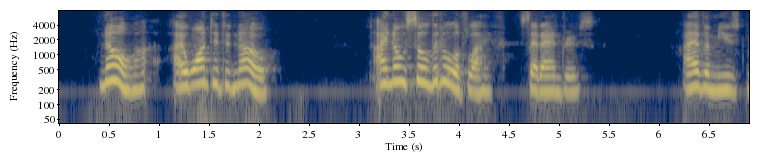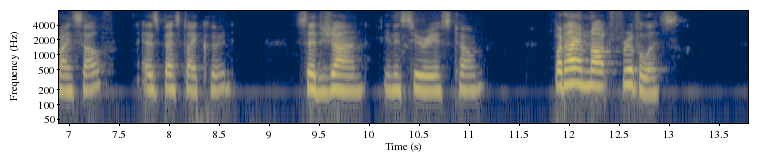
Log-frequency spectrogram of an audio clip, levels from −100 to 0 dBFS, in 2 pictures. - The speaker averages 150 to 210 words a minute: No, average, 140 wpm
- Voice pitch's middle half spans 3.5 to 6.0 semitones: Yes, average, 4.0 semitones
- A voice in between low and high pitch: No, high, 200 Hz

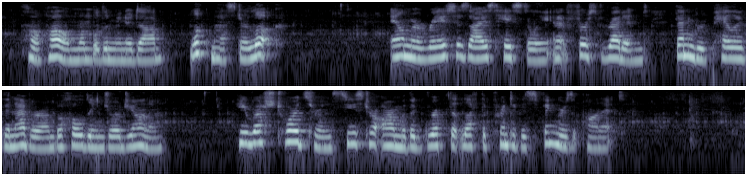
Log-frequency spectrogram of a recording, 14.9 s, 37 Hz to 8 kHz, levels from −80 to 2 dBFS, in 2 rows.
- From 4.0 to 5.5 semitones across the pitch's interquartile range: No, average, 3.2 semitones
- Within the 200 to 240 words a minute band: No, average, 175 wpm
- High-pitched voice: Yes, high, 220 Hz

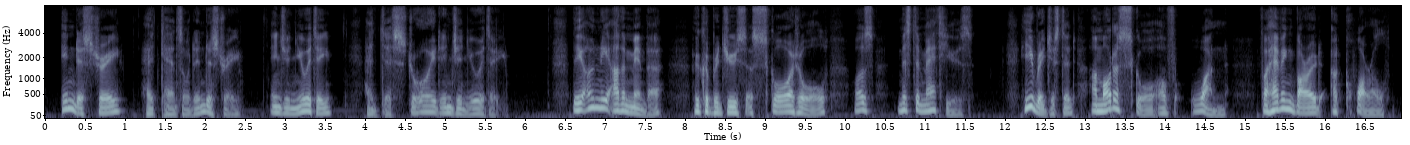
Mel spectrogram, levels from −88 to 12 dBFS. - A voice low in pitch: Yes, low, 105 Hz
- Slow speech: Yes, slow, 125 wpm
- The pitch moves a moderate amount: No, wide, 7.5 semitones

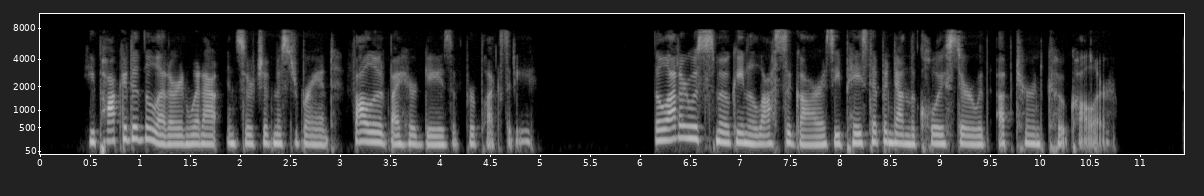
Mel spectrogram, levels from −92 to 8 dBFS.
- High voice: No, medium, 170 Hz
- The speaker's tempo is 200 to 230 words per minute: Yes, fast, 205 wpm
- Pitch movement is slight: No, average, 3.6 semitones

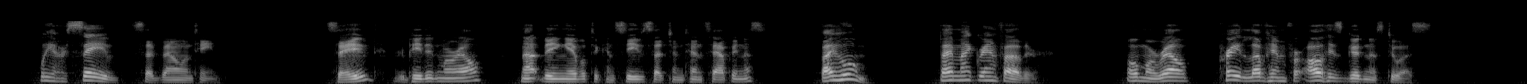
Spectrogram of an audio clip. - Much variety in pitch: Yes, wide, 6.6 semitones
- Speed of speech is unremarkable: No, slow, 125 wpm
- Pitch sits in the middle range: Yes, medium, 145 Hz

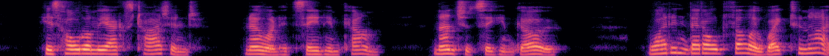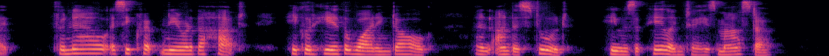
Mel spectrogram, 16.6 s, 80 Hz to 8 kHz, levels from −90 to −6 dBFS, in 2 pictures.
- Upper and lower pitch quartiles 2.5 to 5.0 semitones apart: Yes, average, 3.7 semitones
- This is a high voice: Yes, high, 195 Hz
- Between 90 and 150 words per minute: No, average, 165 wpm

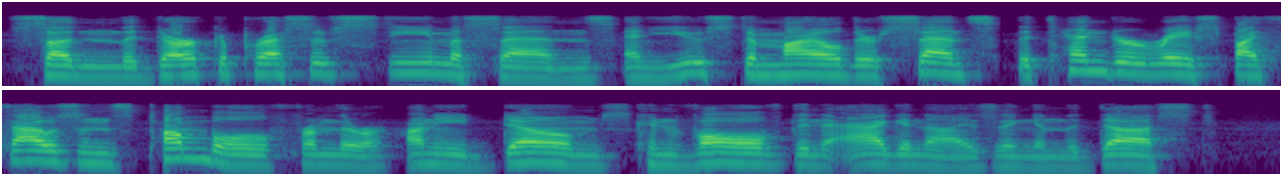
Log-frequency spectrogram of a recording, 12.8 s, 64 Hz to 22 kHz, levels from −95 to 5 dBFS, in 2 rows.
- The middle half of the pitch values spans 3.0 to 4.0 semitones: Yes, average, 3.6 semitones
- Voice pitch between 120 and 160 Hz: Yes, medium, 140 Hz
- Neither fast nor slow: No, slow, 125 wpm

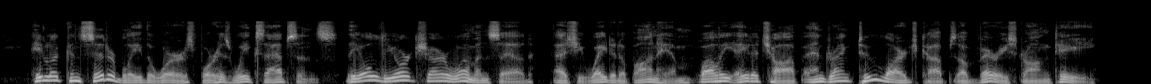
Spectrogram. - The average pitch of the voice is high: No, low, 115 Hz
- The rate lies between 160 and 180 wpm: Yes, average, 170 wpm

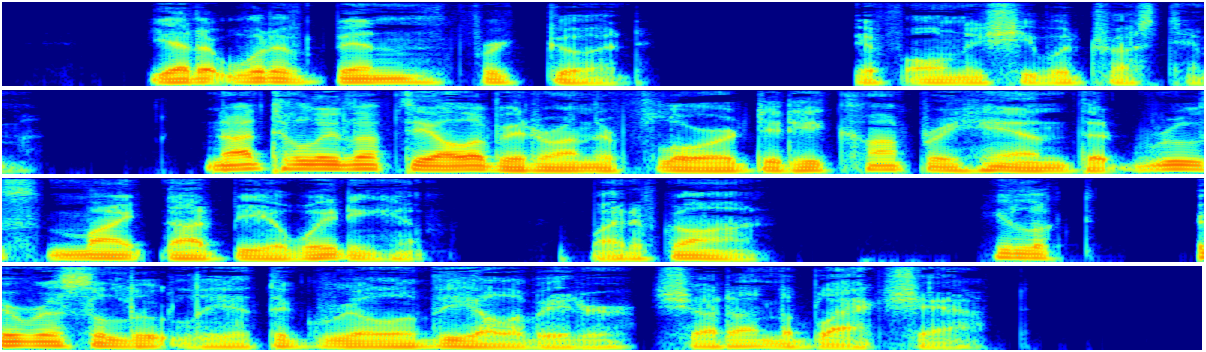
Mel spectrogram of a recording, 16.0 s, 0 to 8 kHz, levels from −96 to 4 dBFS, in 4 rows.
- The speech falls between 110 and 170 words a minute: No, average, 185 wpm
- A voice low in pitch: Yes, very low, 80 Hz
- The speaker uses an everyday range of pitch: Yes, average, 3.8 semitones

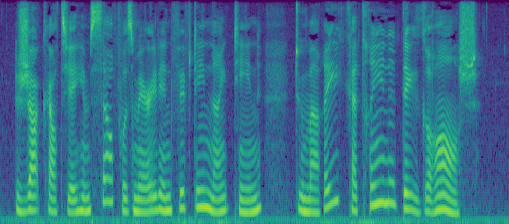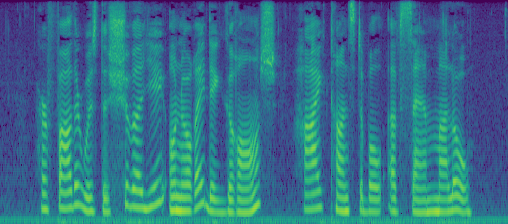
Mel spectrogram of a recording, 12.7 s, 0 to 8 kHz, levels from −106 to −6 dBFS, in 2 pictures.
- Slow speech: Yes, slow, 120 wpm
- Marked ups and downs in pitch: No, average, 4.2 semitones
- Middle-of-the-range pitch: Yes, medium, 180 Hz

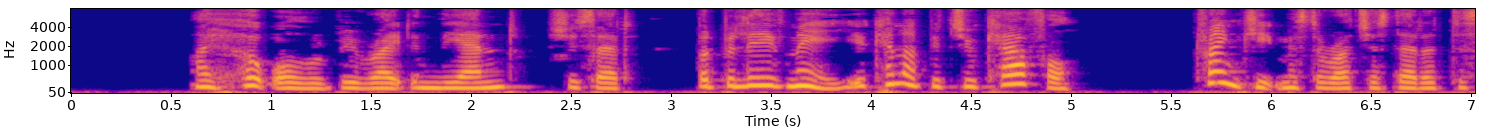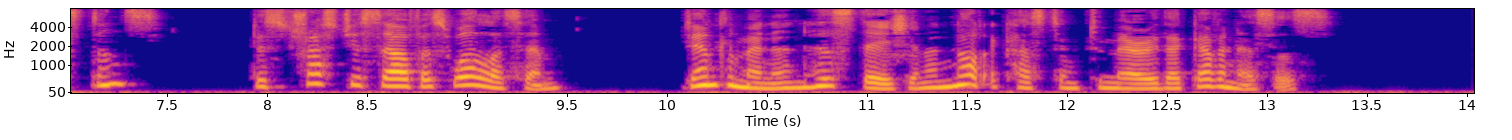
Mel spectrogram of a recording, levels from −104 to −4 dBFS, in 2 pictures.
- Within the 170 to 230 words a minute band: Yes, average, 190 wpm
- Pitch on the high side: Yes, high, 215 Hz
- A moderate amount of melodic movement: No, wide, 5.9 semitones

